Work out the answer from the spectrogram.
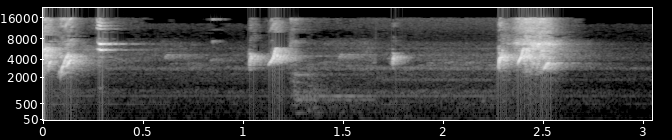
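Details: Stimulating batbata of a European goldfinch, for a bird that does not sing: bright twittering chirps, a couple of short nasal notes, then a dense buzzy burst.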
